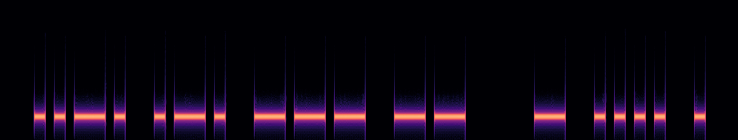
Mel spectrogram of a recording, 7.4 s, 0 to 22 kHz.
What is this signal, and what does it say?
Morse code, heard as a keyed tone, about 12 wpm, 680 Hz. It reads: FROM THE
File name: Morsekurs / Witze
